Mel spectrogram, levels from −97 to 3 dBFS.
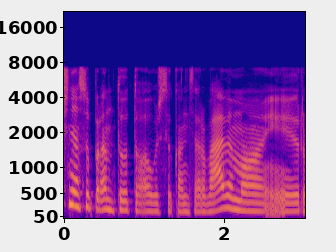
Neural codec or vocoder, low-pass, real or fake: none; 7.2 kHz; real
